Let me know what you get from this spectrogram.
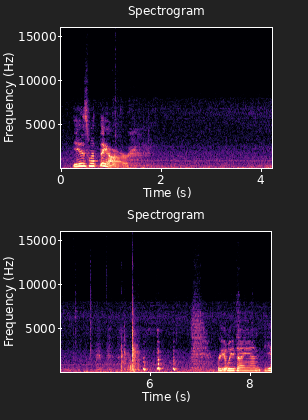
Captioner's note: laughs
